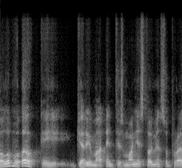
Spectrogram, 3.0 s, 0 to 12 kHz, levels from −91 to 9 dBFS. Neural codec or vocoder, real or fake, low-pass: codec, 16 kHz in and 24 kHz out, 0.6 kbps, FocalCodec, streaming, 2048 codes; fake; 10.8 kHz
